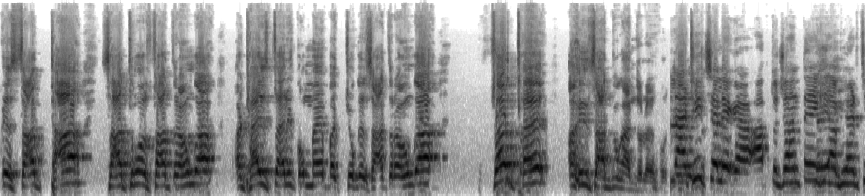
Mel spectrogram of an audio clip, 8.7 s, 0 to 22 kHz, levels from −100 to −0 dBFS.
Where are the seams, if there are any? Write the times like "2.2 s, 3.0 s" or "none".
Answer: 6.7 s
